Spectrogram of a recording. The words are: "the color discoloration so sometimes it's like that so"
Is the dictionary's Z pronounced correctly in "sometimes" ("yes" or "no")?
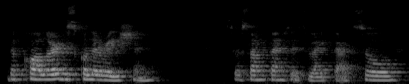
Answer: no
